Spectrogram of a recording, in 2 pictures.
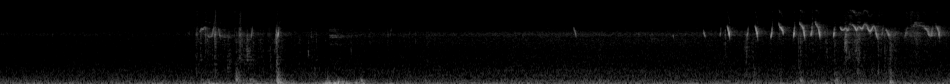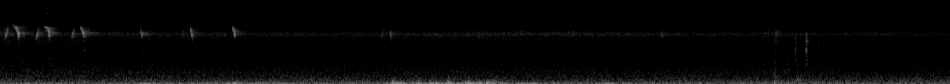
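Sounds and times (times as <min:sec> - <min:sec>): bird squeaky calls: 0:02.0 - 0:02.4, 0:07.0 - 0:12.0.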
